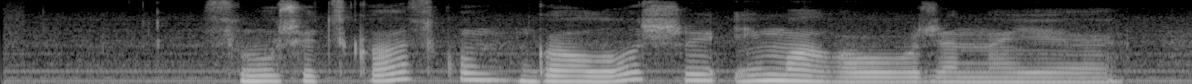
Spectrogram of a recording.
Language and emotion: Russian, sad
